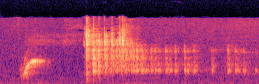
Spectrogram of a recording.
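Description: A large die clatters onto a hard table, a sharp first hit followed by a quick rattling tumble that fades out over about a second, with a short faint tone just before.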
